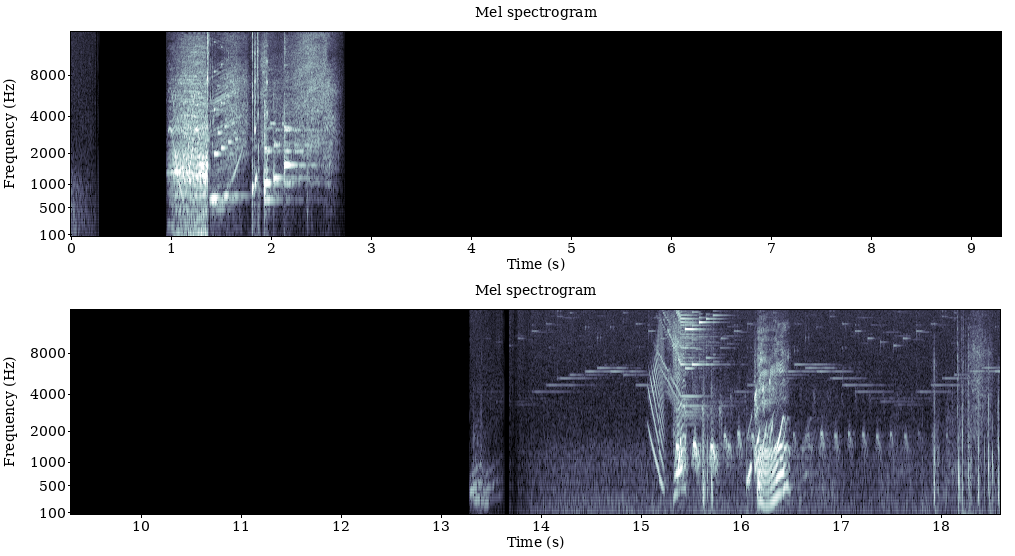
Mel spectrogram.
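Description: Video game sound effects chime and whoosh.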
